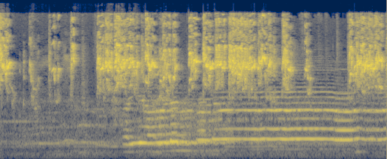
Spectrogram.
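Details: Lovebirds in a colony, with sharp squawks and busy high chirping that swells after a quieter start, over a steady tonal drone.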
